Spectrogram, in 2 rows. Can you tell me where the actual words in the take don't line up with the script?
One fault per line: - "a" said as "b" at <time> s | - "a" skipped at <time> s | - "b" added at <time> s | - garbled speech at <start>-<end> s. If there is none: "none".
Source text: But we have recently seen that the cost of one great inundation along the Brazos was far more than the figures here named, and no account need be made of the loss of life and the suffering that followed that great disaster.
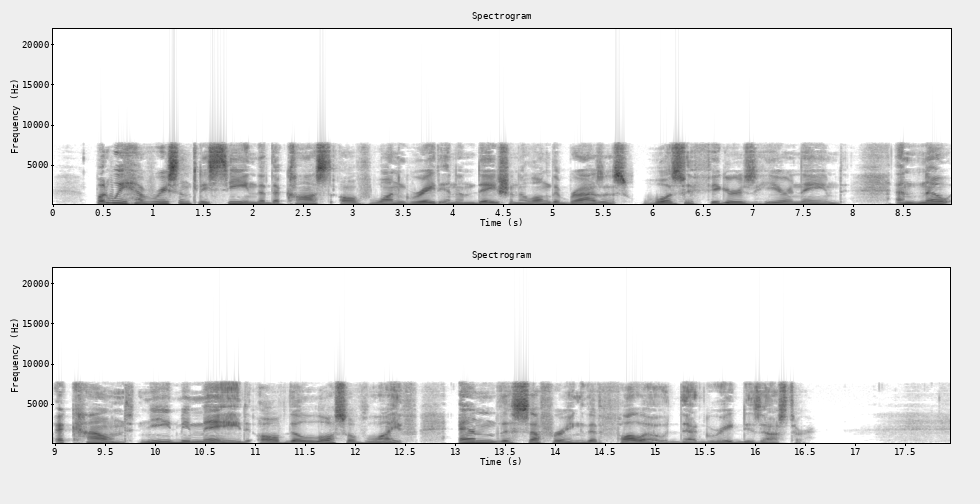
- "far more than" skipped at 6.3 s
